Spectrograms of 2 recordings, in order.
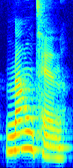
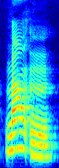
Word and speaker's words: mountain: Now let's review the word mountain, or how an American would commonly say it, mountain. Did you hear that? This is called a glottal stop, which is a brief pause in your vocal cords.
